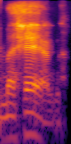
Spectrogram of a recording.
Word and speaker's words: Mahan: to speak as John said about Alfred Thayer Mahan that's the correct pronunciation he told people that's how you pronounce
